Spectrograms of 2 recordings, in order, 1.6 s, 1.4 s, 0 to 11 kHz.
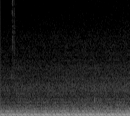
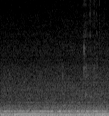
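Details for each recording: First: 1985 Camaro IROC-Z TPI with new engine build, after exiting the scan tool data stream: idle drops from about 975 to around 750 rpm, steady even low rumble with no knocks or misses; normal warm idle. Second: 1985 Camaro IROC-Z TPI, new engine build, with Actron CP9690 OBD-I scan tool plugged in: fast idle with a slightly ragged exhaust beat; idle speed and timing raised while the tool streams data, causing random misfires in neutral, calms when unplugged.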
